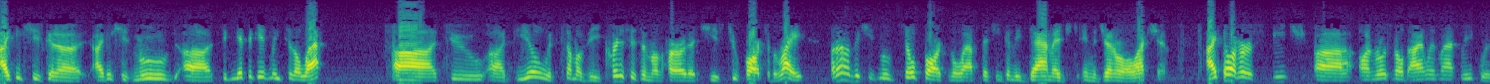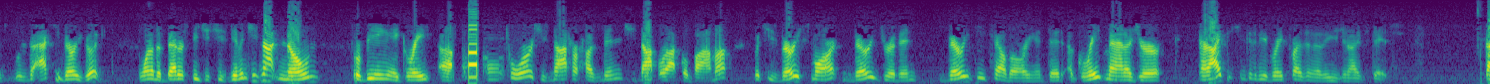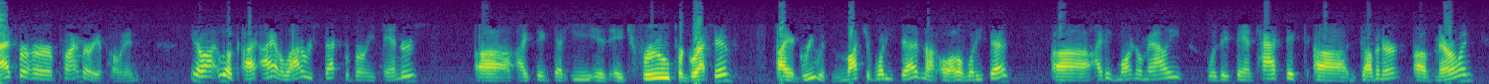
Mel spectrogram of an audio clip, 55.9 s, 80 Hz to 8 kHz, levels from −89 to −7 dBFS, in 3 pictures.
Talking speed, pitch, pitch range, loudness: 185 wpm, 130 Hz, 115-155 Hz, -20 LUFS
